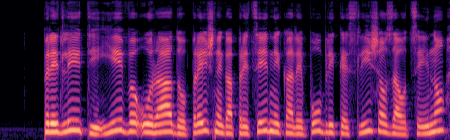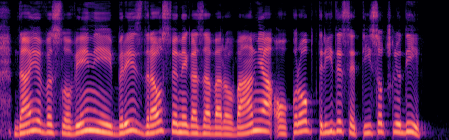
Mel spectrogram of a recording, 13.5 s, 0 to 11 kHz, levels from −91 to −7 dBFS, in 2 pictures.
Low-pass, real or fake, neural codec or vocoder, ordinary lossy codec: none; real; none; none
